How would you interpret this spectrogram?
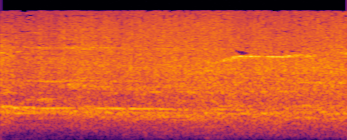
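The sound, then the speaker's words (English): Steady, dense applause from Republicans in a large audience, a loud continuous wash of clapping with faint cheering mixed in, holding at an even level throughout. “That's Republicans clapping.”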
